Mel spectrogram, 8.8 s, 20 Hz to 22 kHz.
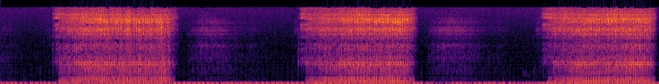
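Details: Adult male snoring, field-recorded on a TASCAM DR-1: three long, loud, rattling snores on each inhalation about every three seconds, with quiet exhalations between.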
